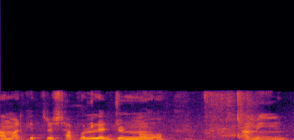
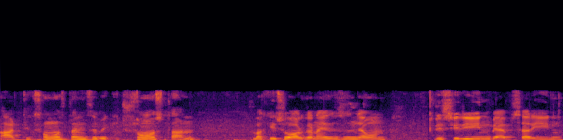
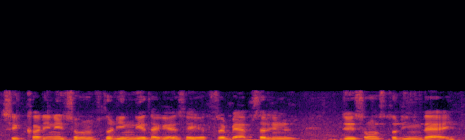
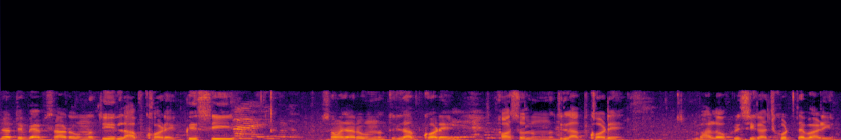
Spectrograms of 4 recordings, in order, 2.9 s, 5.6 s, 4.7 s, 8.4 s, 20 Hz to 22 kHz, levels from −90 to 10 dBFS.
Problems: constant background noise, continuous background conversations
